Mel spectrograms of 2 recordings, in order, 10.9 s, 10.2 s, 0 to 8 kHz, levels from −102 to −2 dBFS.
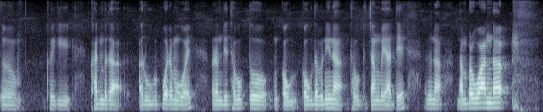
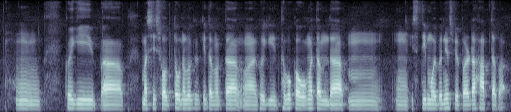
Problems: none marked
